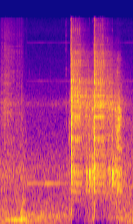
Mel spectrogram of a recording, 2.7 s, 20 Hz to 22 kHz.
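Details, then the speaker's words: 2021 Chevrolet Silverado 2500 Duramax diesel rebuild, first start attempt; a few sharp metallic starter clicks with no cranking, not enough battery power until a second jump box was added; starter click from low battery power. "is that the starter oh no no power yeah need more power"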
